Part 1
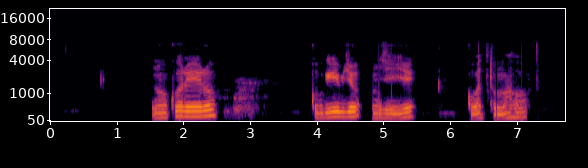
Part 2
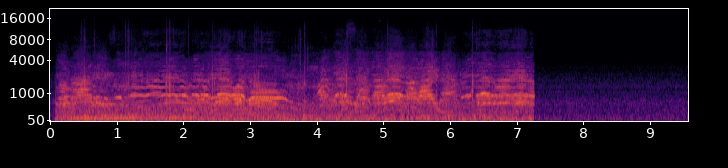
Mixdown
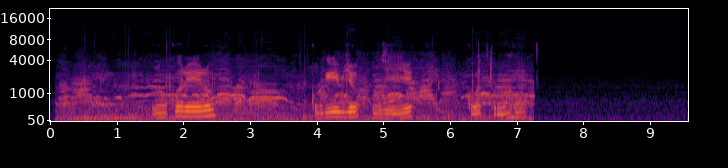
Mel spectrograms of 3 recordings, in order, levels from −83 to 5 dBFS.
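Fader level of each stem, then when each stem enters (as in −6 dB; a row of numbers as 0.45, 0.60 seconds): −4.0, −7.0 decibels; 0.00, 0.00 seconds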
